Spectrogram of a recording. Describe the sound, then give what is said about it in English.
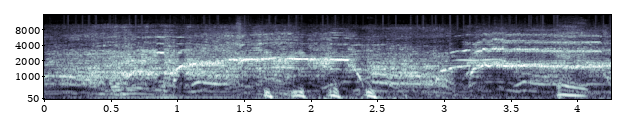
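Several students scream and cry out after being pepper sprayed, in overlapping, wavering high-pitched wails and shrieks, steady and loud throughout, with a dense crowd-like wash of voices underneath. “Just play the screams.”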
